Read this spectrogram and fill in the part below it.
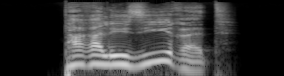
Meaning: second-person plural subjunctive I of paralysieren
- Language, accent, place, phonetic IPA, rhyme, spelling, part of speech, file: German, Germany, Berlin, [paʁalyˈziːʁət], -iːʁət, paralysieret, verb, De-paralysieret.ogg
